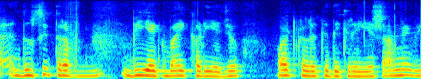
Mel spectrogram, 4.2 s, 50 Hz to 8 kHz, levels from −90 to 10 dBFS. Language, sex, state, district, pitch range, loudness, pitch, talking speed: Hindi, female, Himachal Pradesh, Shimla, 175-200 Hz, -18 LUFS, 185 Hz, 200 wpm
